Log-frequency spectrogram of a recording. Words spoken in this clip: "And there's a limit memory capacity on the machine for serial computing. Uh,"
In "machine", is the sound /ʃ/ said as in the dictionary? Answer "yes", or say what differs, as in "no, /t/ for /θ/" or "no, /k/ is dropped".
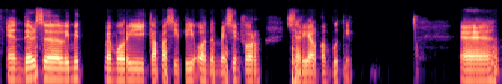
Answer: no, /s/ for /ʃ/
